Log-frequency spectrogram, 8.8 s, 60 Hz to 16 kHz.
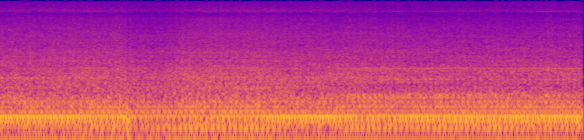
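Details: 302 V8 air-compressor engine, warm at 160 degrees with 9 psi fuel pressure, on re-ended plug wires: steady, even rumble at constant idle with no misses, knocks or ticks; running smooth and healthy.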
